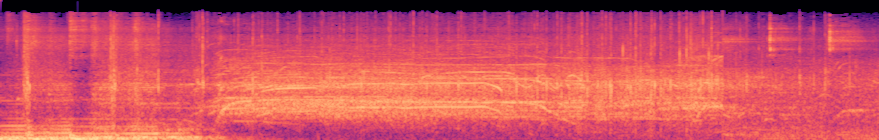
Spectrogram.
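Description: A live pop band plays loudly with a heavy beat, then breaks off about two seconds in. A crowd cheers and screams for about five seconds, then fades near the end.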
